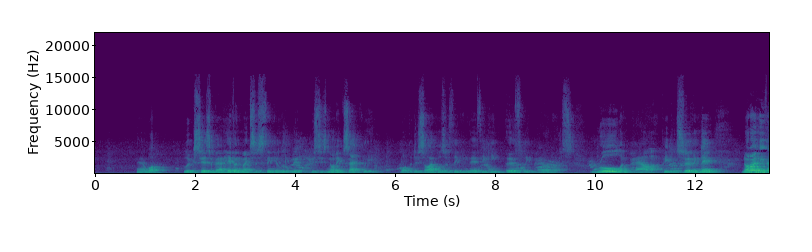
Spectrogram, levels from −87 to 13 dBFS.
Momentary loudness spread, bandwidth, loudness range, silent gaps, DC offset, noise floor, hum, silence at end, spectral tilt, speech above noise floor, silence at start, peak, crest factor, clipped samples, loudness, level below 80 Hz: 16 LU; 15 kHz; 7 LU; none; under 0.1%; -60 dBFS; none; 0 s; -6.5 dB/octave; 29 dB; 0.85 s; -12 dBFS; 20 dB; under 0.1%; -33 LUFS; -60 dBFS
